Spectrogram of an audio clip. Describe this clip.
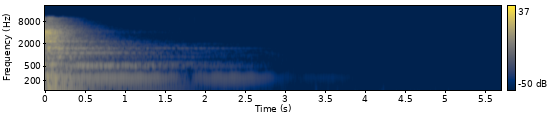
One of a pack of sounds, recorded in an abandoned industrial complex.
Recorded with a Zoom H2.
field-recording, city, clean, metallic, high-quality, percussion, metal, industrial, urban, percussive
